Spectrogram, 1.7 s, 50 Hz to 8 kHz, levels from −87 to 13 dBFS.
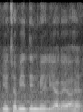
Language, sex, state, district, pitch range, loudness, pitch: Hindi, male, Assam, Kamrup Metropolitan, 140-155 Hz, -12 LUFS, 150 Hz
